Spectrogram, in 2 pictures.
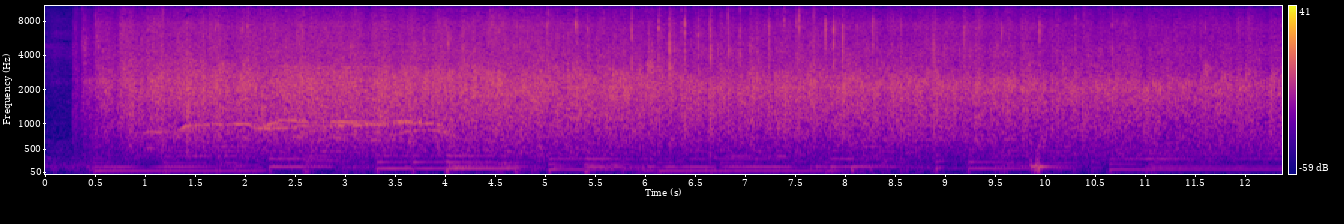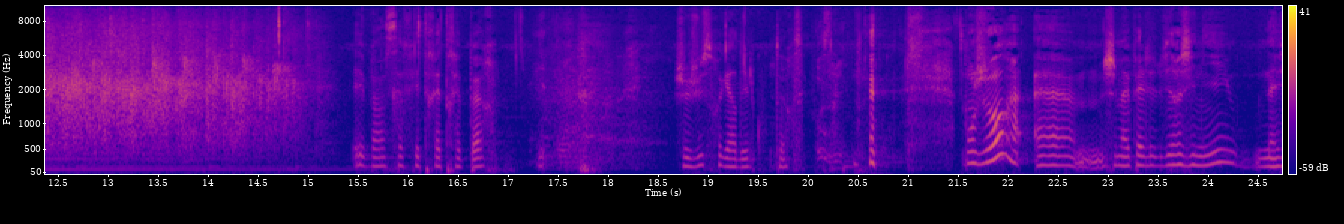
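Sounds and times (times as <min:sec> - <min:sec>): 
audience applause: 0:00.3 - 0:15.1
low sustained musical notes: 0:00.4 - 0:15.1
laughter: 0:00.9 - 0:06.1, 0:17.3 - 0:18.2
speech: 0:15.5 - 0:17.8, 0:18.7 - 0:20.8, 0:21.6 - 0:24.7.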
